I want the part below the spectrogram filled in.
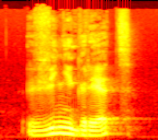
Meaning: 1. vinegret, a Russian salad 2. a mixture, a blending
- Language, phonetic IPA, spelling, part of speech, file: Russian, [vʲɪnʲɪˈɡrʲet], винегрет, noun, Ru-винегрет.ogg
